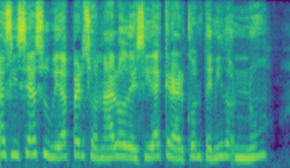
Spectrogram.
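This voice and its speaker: A woman at a very fast pace, with a dry, close sound and no echo. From Sonora, northern Mexico. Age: 20s. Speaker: fashion influencer. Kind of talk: casual chat.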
